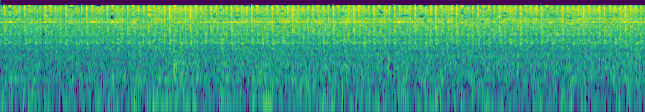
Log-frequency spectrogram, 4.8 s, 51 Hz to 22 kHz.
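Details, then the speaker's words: 1996 Geo Tracker that overheated at idle, after fan clutch fix: steady idle with a strong even rush of fan air, fan now audible and moving twice as much air; fixed. "oh it's fixed just blowing twice as much air at idle twice as much air and now when I rev it up too it makes the fan sound you can hear the fan before you couldn't so good to go"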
